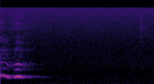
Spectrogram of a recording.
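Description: A person's voice humming a single wavering held note that slides down slightly and fades out about half a second in, followed by quiet room tone.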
